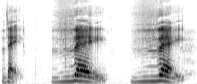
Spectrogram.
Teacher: The first thing I want you to notice is that my tongue is between my teeth. They. And the second thing is that there's a lot of vibration in my throat. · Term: voiced TH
